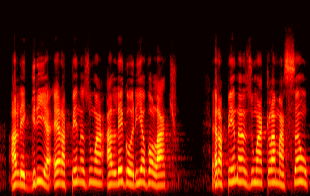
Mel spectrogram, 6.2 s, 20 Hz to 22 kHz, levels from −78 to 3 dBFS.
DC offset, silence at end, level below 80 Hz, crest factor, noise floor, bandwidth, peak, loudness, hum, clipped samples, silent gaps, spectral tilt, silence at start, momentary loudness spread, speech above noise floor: under 0.1%; 0.05 s; -80 dBFS; 20 dB; -63 dBFS; 13 kHz; -4 dBFS; -22 LUFS; none; under 0.1%; none; -3.5 dB/octave; 0.2 s; 6 LU; 40 dB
